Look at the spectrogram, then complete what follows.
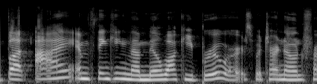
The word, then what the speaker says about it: Milwaukee: this Alice Cooper what Milwaukee means actually it's pronounced Milwaukee which is Algonquin for the good land I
